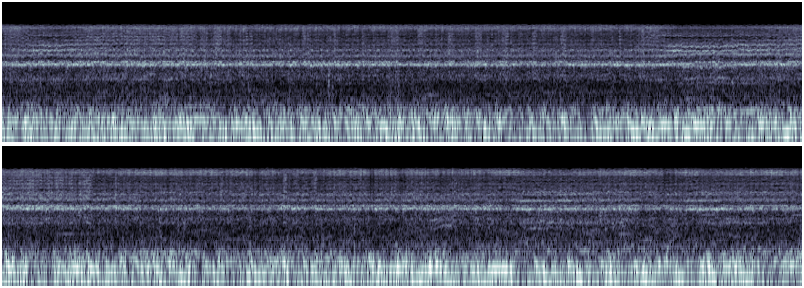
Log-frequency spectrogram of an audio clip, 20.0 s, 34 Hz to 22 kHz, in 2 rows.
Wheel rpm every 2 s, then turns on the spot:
160, 160, 160, 160, 160, 170, 160, 160, 160, 160.
none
